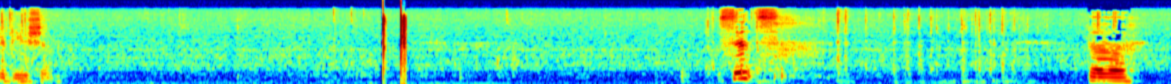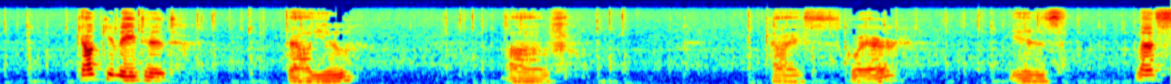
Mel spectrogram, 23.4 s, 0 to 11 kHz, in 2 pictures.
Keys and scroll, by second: 0.0-0.8 typing, 8.1-15.2 typing, 16.6-18.4 typing, 19.7-23.4 typing.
